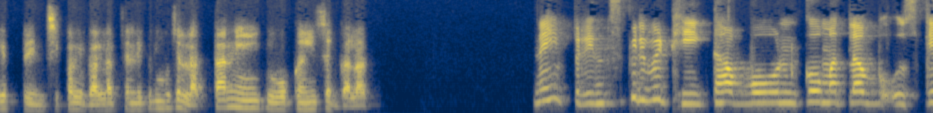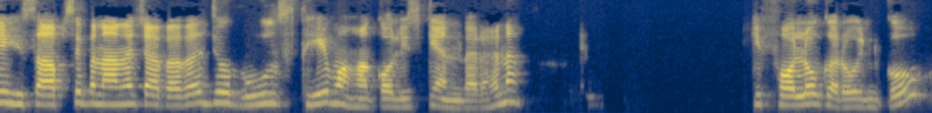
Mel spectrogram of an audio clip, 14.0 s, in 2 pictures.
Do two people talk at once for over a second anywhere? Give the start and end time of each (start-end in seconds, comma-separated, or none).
none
